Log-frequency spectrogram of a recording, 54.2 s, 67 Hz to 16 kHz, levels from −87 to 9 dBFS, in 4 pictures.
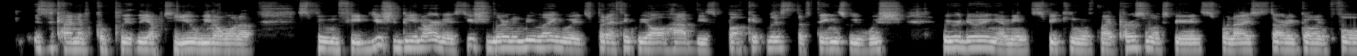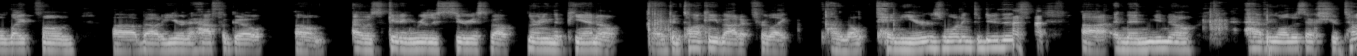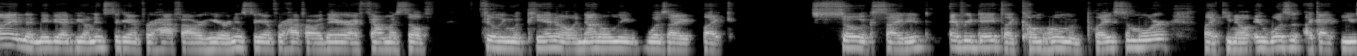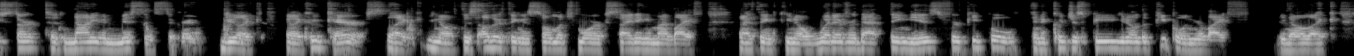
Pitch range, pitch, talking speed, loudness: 125-145 Hz, 135 Hz, 220 wpm, -19 LUFS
